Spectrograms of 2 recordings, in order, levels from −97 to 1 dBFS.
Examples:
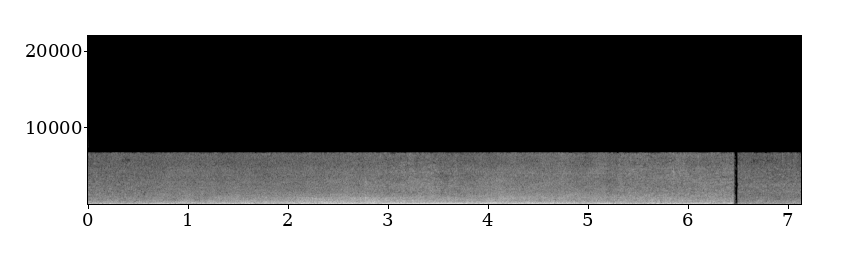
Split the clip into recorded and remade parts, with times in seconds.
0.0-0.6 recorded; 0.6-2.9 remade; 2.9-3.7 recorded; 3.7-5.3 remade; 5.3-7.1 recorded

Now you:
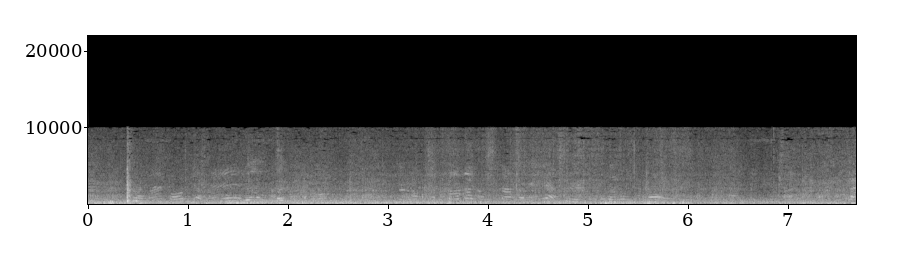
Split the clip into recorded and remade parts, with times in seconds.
0.0-2.9 recorded; 2.9-4.6 remade; 4.6-5.4 recorded; 5.4-6.5 remade; 6.5-7.7 recorded

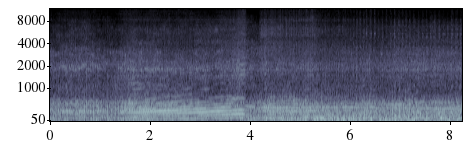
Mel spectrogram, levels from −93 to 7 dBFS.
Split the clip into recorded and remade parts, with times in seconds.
0.0-4.8 remade; 4.8-8.2 recorded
